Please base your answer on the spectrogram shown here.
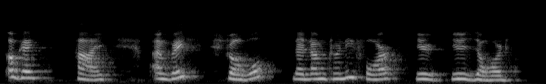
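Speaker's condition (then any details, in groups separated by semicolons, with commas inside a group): Down syndrome; congenital, stutter; age 24; brought out by anxiety, learned to control stutter for public speaking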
